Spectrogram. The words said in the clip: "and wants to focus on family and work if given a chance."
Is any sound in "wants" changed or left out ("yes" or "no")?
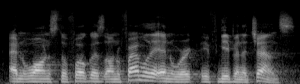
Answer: no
